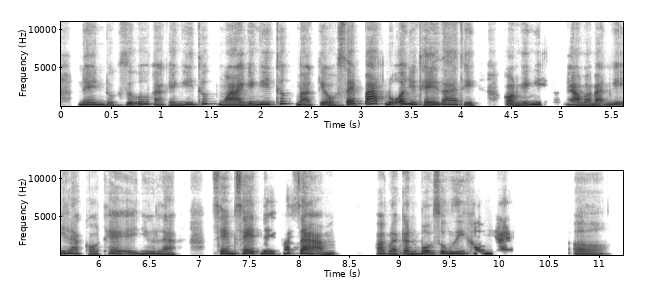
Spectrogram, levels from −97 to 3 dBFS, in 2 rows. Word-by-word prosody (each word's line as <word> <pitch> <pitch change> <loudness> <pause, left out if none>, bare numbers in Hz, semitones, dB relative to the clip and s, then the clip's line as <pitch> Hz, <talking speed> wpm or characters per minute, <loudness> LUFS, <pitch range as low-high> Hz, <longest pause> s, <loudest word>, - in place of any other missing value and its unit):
nên 220 0 +1
được 185 -5 -6
giữ? 290 - 0
Và 215 -3 -2
cái - - -4
nghi 230 +7 -1
thức 315 +3 -1
ngoài 205 -3 +2
cái 200 - -2
nghi 260 +5 +4
thức 335 +3 -1
mà, 195 -4 +1
kiểu, 220 -6 0
xếp 235 - +2
bát 315 0 +6
đũa 260 +4 +5
như 290 - +6
thế 205 -2 +2
ra, 250 -1 +2
thì 215 -5 -2 0.3
còn 195 -2 +1
cái 195 +2 -2
nghi 240 +3 +4
thức 285 - -27
nào 205 -3 +1
mà 185 - -3
bạn - - -2
nghĩ 260 - -1
là 255 -3 0
có 180 +1 -7
thể, 245 -2 -3
như 210 +3 -3
là, 185 -3 -4 0.4
xem 230 -4 +1
xét 255 +4 +3
để 235 - +2
cắt 250 +2 0
giảm, 250 -3 +3 0.4
hoặc - - -2
là 180 - -1
cần 190 +1 -2
bổ 195 - +1
sung 245 -2 +2
gì 225 -2 +1
không 235 +1 +1
này? 360 - -2 0.6
Ờ. 175 -2 -4
225 Hz, 250 wpm, -23 LUFS, 195-250 Hz, 0.6 s, bát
